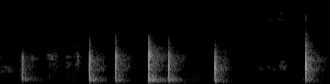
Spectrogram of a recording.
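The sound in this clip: Writing on a board during a lecture: a series of short, sharp strokes and taps in an uneven rhythm, each a quick scratchy hit with brief pauses between, heard alone without talk.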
